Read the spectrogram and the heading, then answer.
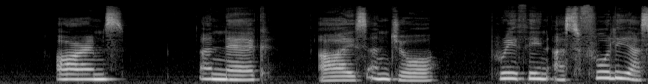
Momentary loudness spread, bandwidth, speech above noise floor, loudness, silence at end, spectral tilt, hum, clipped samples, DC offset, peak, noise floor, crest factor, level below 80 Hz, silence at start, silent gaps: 10 LU; 16.5 kHz; 39 dB; -18 LUFS; 0 s; -4 dB/octave; none; under 0.1%; under 0.1%; -4 dBFS; -57 dBFS; 14 dB; -60 dBFS; 0.55 s; none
